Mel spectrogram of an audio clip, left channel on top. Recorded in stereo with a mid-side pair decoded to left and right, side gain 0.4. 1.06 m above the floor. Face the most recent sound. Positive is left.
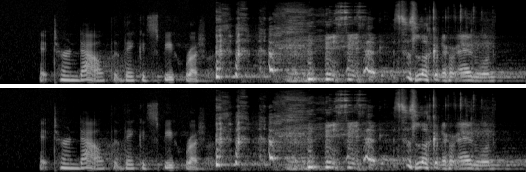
turn(degrees=5)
